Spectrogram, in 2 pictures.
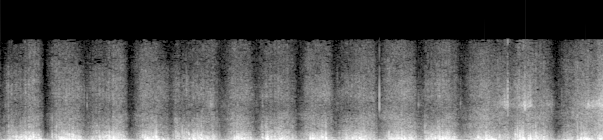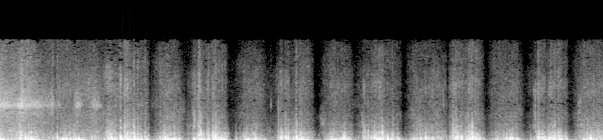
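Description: Fingertips and nails scratch back and forth across the weave of a woven textile rug. The result is a steady run of dry, rough scratching strokes with a low, muffled body, and a faint high hiss appears briefly midway.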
